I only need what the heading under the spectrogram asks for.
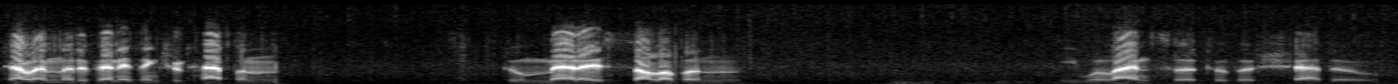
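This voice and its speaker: Piercing, deep, unseen menacing avenger. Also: male voice, sharp tone. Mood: stern warning. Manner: commanding, ominous, deliberate. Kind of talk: 1930s radio drama acting. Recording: noisy old-time radio recording with rain.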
